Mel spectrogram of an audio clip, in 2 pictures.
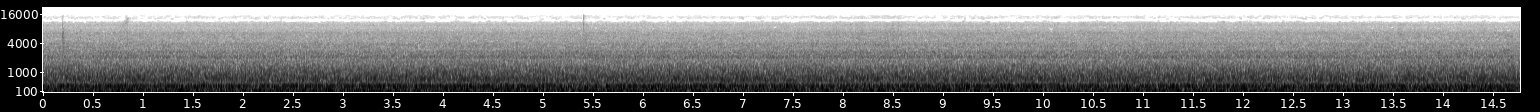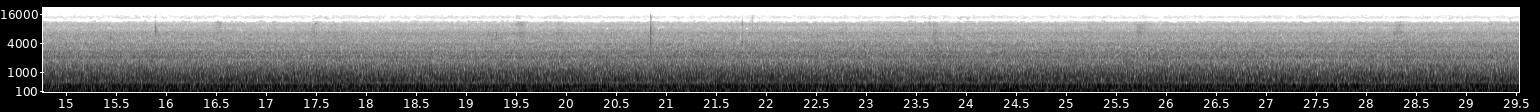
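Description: Steady cabin noise heard inside a Boeing 737-800 in flight: the even rush of air along the fuselage together with the constant hum of its CFM56 turbofan engines, with a low drone that doesn't change.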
